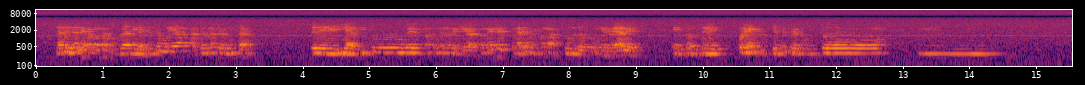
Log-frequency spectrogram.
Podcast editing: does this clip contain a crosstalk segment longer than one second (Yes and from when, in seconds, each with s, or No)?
No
